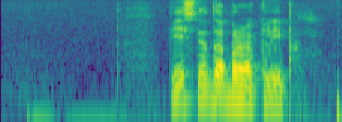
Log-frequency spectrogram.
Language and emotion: Russian, neutral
